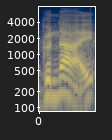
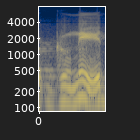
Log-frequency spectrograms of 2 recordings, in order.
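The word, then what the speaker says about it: γύναι: However, in this particular case, he adds the word gunai, or guni, depending on how you pronounce it and what side of the road you're from.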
